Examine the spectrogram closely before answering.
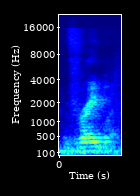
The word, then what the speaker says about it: Vrablik: Vrablik. I said it right. The same V, it's a long A and a short I, it's Slovak, so it's tough.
